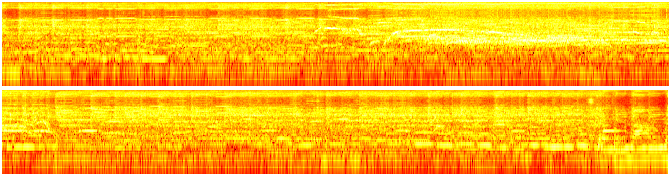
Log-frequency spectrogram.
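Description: Live band playing an instrumental passage: strummed electric and acoustic guitars with a bowed violin and drums. A louder stretch of gliding high notes comes from about five to ten seconds in.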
